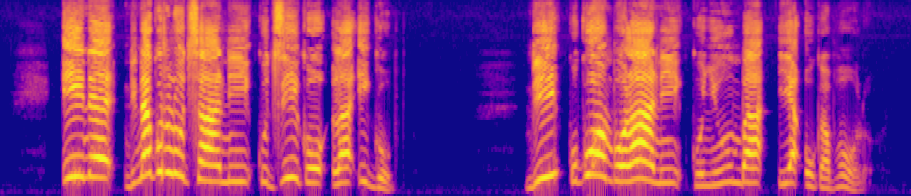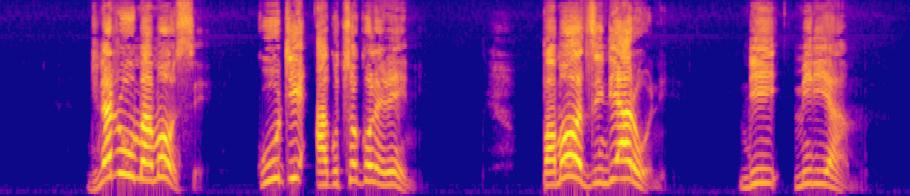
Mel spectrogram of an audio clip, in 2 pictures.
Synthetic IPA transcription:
inɛndinak̬utulut͡sʰanikud͡zikɔlaʔiɡuptɔ̥ | ndikukuɔmbɔlanikuɲumbajaʔukapɔ̰ːlɔ | ndinatumamɔnsɛ̥ | kutiak̬ut͡sʰɔɡɔlɛɾɛːni | pamɔd͡zindiaɾɔ̰ni | ndi | miɾija̰ːmu

